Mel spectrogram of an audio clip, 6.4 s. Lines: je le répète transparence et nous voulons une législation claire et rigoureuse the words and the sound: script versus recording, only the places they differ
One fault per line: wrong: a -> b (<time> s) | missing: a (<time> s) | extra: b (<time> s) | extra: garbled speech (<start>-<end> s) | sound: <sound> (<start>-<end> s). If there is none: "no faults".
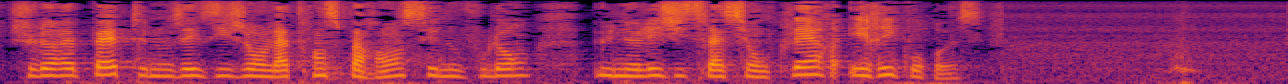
extra: nous exigeons la (0.7 s)
sound: whoosh (5.7-6.3 s)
